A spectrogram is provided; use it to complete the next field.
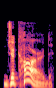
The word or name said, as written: jacquard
